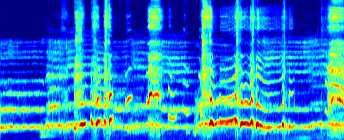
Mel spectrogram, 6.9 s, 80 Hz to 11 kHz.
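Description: A young woman, a 17-year-old serf bride at her wedding in the village of Nikolskoye, Tambov Governorate, cries and sobs in a sustained, high-pitched wail, broken by sharp catching breaths and shaky gasps, loud and alone for about seven seconds.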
